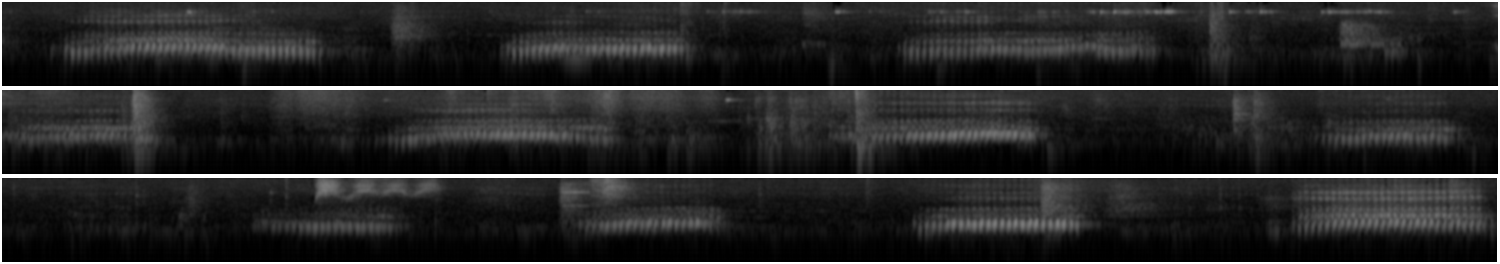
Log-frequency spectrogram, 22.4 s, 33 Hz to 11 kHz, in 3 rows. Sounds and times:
Purr: 0:00.2 - 0:05.9, 0:06.6 - 0:08.4, 0:09.0 - 0:10.6, 0:11.5 - 0:12.8, 0:13.4 - 0:17.0, 0:17.9 - 0:18.7, 0:19.5 - 0:22.4.

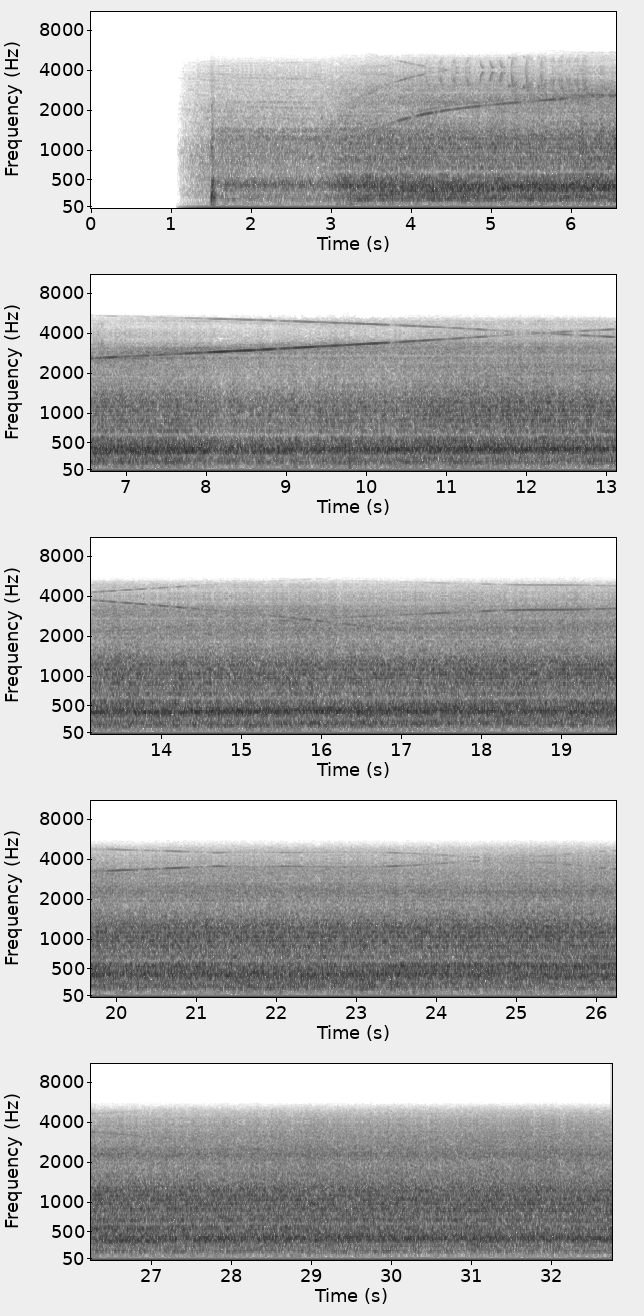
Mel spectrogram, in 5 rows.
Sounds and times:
Engine: 0:01.1 - 0:32.7.

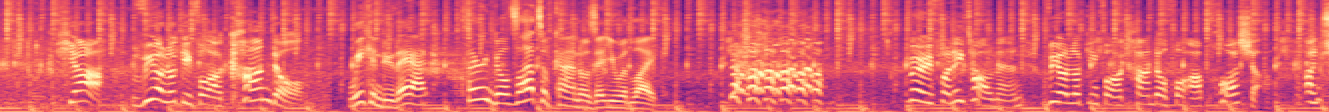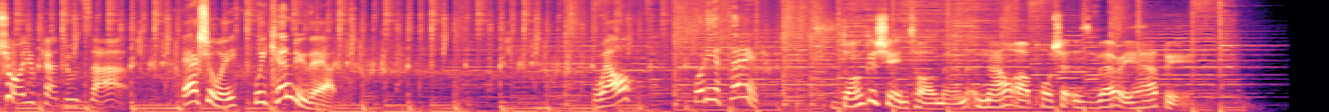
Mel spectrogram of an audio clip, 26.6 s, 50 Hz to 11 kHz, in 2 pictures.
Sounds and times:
Music: 0:00.0 - 0:26.2
Speech: 0:00.6 - 0:06.6, 0:09.1 - 0:14.6, 0:15.2 - 0:16.7, 0:21.7 - 0:25.2.

